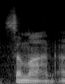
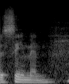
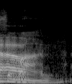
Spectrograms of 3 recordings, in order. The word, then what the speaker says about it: Semahn: It's a very tricky one. Everyone wants to go to semen every single time. It's so weird. – I was trying to pronounce it, and then like the fourth time, I was like, is it semen? – Yeah, no. Semahn. I think everyone's mind just goes right to semen.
